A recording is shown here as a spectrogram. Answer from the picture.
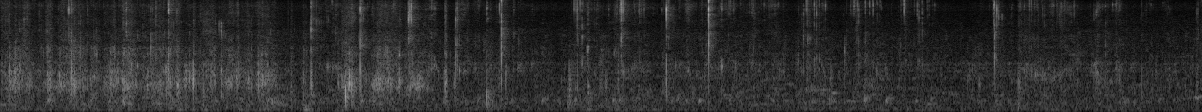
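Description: A person chewing kochuri and potato-chickpea curry, a soft wet chewing sound broken by many sharp mouth clicks and smacks.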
